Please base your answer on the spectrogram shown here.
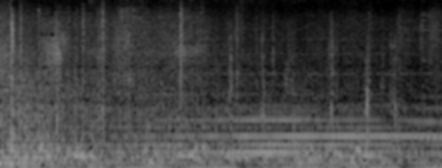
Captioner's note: pigeons cooing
